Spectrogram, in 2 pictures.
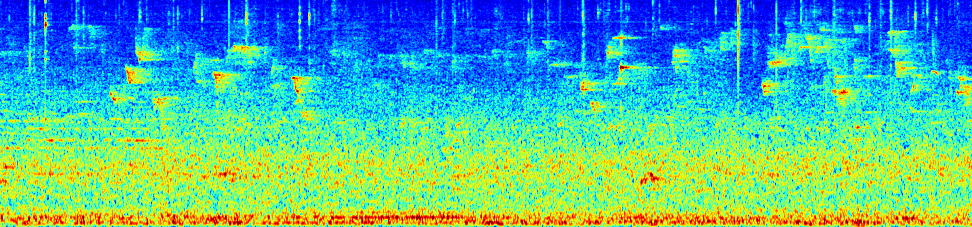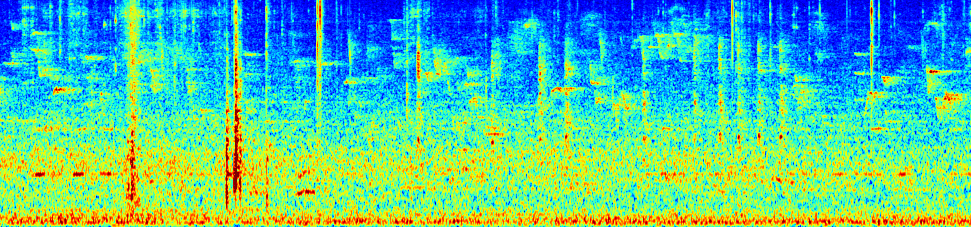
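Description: Outdoor birdsong: many short, high chirps and calls over a steady low rumble, with a few sharp pops or clicks about halfway through.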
